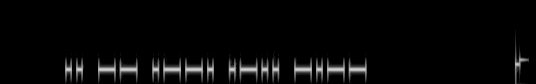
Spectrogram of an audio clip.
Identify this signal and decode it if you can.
Morse code, heard as a keyed tone, about 22 wpm, 700 Hz. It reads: IMPLY
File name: 5 Letter Words - First 3 Letters Given - 22wpm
